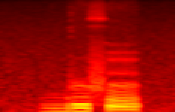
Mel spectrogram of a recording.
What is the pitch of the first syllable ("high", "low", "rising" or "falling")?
high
